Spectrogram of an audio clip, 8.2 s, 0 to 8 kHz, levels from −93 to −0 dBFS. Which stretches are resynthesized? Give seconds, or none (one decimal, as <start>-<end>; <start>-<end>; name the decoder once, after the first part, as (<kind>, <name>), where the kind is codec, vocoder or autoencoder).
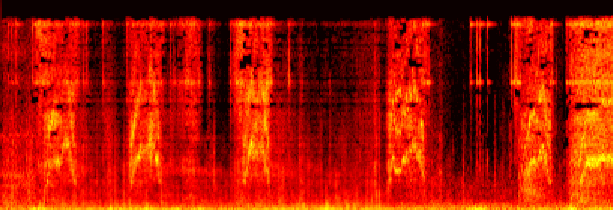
0.7-5.2 (vocoder, Vocos)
